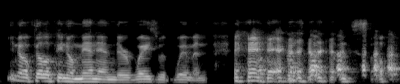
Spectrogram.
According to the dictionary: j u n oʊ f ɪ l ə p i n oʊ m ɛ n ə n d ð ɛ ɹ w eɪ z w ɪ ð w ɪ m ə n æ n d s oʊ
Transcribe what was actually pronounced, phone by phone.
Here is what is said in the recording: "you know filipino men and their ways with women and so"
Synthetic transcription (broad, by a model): j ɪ n oʊ f ɪ l ə p i n oʊ m ɛ n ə n ð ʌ ɹ w eɪ z w ɪ ð w ɪ m ə n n s oʊ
